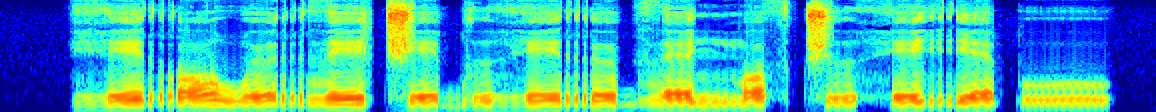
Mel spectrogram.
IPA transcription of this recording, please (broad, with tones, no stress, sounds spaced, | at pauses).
ɦ e˩˧˩ r ɔ˩˧˩ w ɵ˩˧˩ r ð e˦˥ t͡ʃ e˩˧˩ b ɯ˩˧˩ ɦ e˦˥ r ɵ˦˥ b ð ɛ˩˧˩ nʲ m ɔ˦˥ θ t͡ʃ ɯ˩˧˩ h e˦˥ rʲ ɛ˦˥ p u˩˧˩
